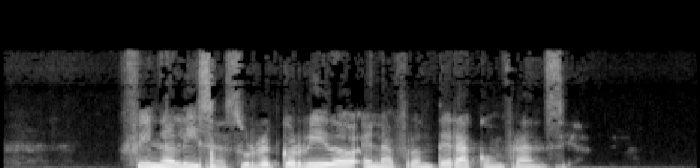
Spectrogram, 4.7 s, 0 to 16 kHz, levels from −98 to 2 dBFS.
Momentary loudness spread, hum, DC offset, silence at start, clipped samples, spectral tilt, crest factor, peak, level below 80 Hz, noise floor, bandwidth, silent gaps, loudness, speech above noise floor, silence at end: 10 LU; none; under 0.1%; 0.9 s; under 0.1%; -6 dB/octave; 14 dB; 0 dBFS; -42 dBFS; -64 dBFS; 11.5 kHz; none; -13 LUFS; 52 dB; 0.9 s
